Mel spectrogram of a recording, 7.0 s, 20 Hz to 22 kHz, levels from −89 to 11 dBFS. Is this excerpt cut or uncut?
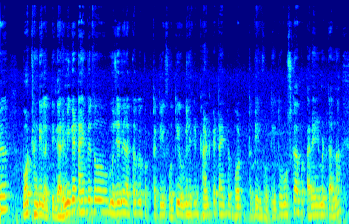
uncut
